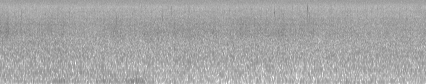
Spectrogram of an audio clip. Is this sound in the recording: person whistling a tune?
no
